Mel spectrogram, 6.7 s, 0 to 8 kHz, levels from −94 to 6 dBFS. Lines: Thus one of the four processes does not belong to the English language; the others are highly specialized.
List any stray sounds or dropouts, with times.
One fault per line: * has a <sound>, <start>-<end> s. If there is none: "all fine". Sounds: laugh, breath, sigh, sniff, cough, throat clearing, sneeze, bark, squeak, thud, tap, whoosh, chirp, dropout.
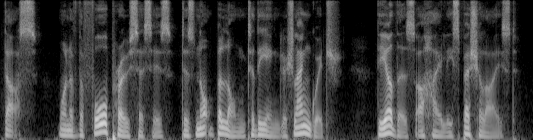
all fine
